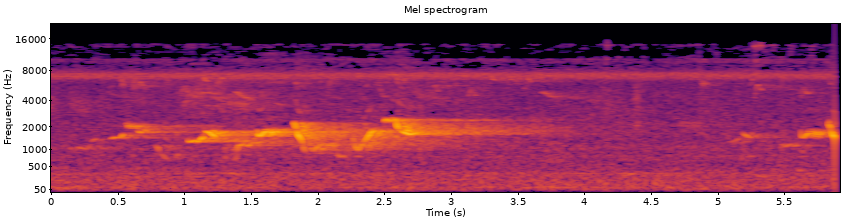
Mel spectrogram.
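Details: Straw-headed bulbul, one of two birds perched on a hanging branch across a quarry in Singapore, singing at a distance, the cavernous quarry amplifying it: rich, bubbling warbled phrases sliding between pitches, a burst in the middle then quiet, another phrase starting.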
